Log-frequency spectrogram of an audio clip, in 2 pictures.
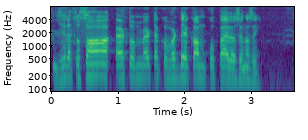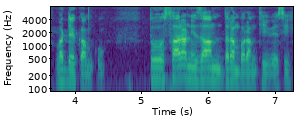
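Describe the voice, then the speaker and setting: A man's voice: fairly high pitch, fairly even intonation, normal speed, pushed and bright, smooth. A man in his thirties with a Saraiki accent, talking earnestly to his phone camera outdoors on a farm and giving advice to his friends. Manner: earnest, advising friends, repeats phrases. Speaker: vlogger. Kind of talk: casual vlog to camera. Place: outdoors on a farm beside palm trees. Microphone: phone held at arm's length. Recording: outdoor phone audio with background noise.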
